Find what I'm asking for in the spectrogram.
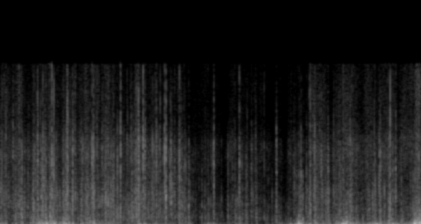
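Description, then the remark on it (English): Continuous crinkling and rattling of newspaper pages being handled and crumpled on a radio show, a dense papery rustle lasting several seconds with a few louder crackles near the end; no one speaks. “I like the Hank paper rattle”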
